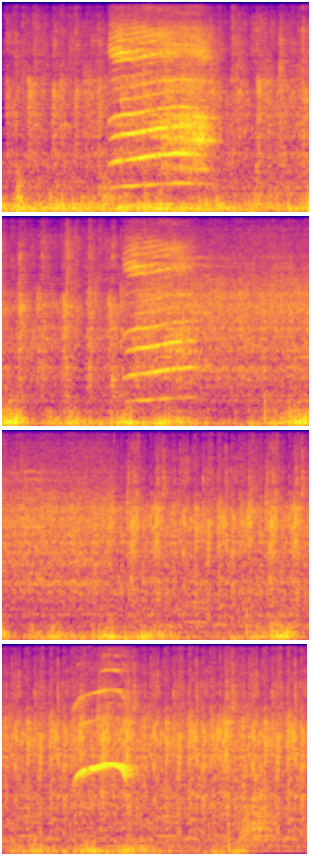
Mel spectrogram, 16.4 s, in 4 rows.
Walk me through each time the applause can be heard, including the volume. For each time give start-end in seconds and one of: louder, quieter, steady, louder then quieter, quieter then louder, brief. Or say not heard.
0.0-16.3 louder.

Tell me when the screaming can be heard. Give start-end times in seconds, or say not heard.
1.4-2.8, 5.7-6.7, 13.2-14.0.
